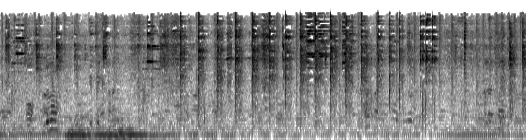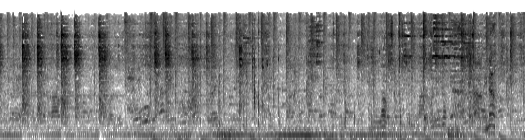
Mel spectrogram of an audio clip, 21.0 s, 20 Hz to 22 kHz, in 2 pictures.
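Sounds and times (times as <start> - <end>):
background music: 0.0 - 21.0
hammer knocking on metal: 13.6 - 18.0.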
